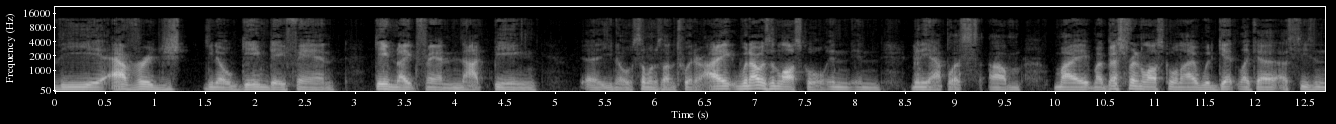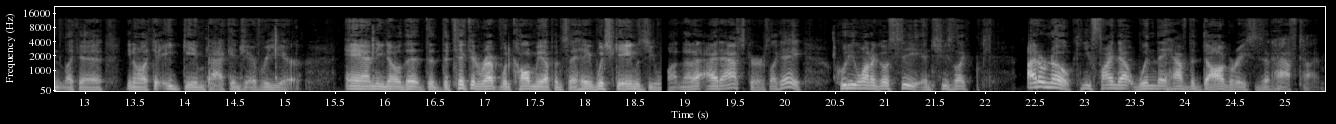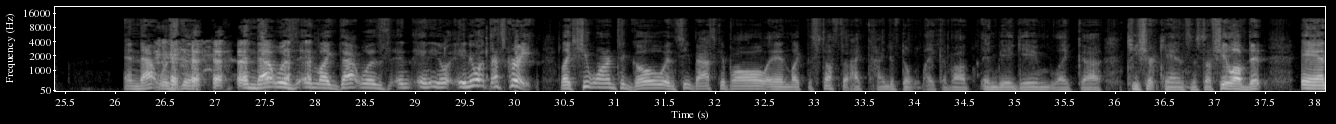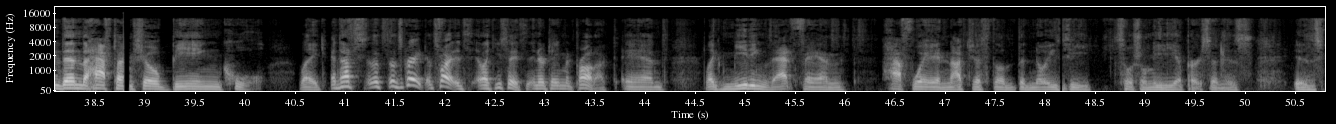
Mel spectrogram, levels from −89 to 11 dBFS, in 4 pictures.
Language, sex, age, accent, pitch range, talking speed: English, male, 40-59, American, 100-135 Hz, 235 wpm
